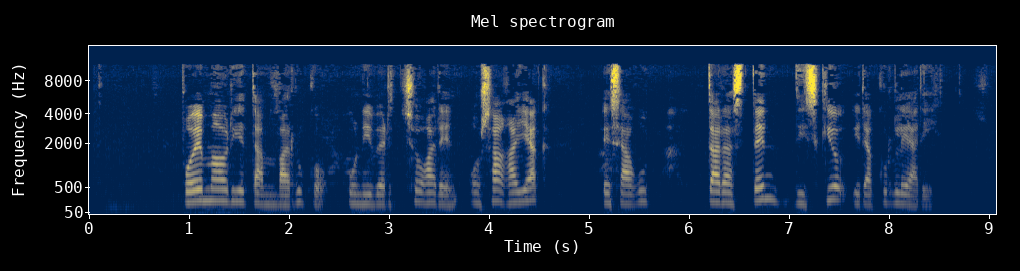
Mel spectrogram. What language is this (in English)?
Basque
